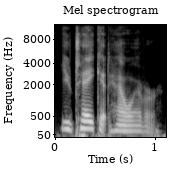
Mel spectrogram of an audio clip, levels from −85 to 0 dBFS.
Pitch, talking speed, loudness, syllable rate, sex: 135 Hz, 215 wpm, -19 LUFS, 5.9 syllables/s, female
